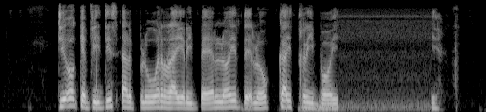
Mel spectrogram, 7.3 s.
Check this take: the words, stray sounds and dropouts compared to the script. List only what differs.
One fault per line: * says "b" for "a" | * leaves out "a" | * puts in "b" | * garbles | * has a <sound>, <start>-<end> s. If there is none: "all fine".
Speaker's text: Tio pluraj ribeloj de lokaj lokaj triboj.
* puts in "gvidis al"
* leaves out "lokaj"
